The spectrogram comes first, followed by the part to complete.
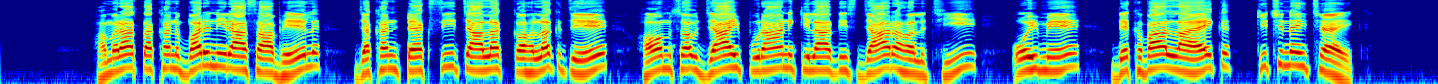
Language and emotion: Maithili, sad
